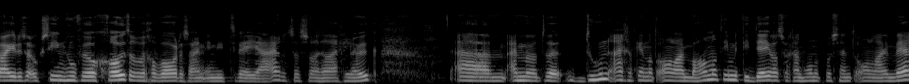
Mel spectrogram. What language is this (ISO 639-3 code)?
nld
